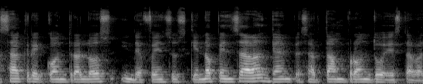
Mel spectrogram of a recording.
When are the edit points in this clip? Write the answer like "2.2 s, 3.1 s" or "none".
1.8 s, 2.7 s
